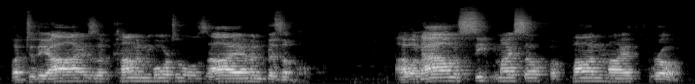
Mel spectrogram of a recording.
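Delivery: loud, grand voice; booming Oz. Acted. Oz answers Dorothy, loud and grand. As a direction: boom it like a god.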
